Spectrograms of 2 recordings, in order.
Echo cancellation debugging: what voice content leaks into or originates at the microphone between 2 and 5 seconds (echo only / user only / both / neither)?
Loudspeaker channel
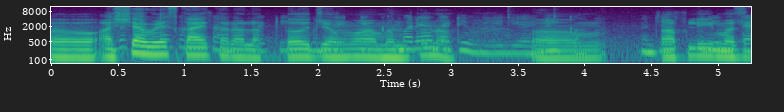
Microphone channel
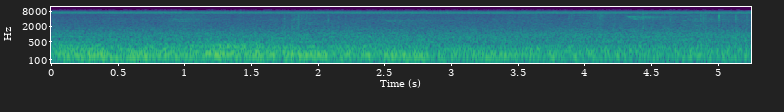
neither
